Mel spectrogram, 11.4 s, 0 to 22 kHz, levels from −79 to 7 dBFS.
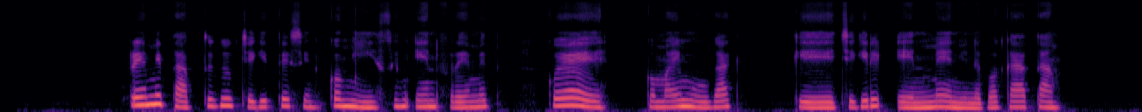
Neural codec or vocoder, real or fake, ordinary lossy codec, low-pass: autoencoder, 48 kHz, 128 numbers a frame, DAC-VAE, trained on Japanese speech; fake; none; 19.8 kHz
